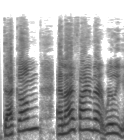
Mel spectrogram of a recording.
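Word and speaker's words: Decim: name right because I used to just say desam but his name is Ozzie pronounced duck um and I find that really interesting I see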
